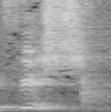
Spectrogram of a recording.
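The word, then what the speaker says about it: ghoti: Yes, so G-H-O-T-I can be pronounced as fish in English, because G-H in R-O-U-G-H is fa, sound. Right? Okay, and T-I in T-I-O-N is sha sound.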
